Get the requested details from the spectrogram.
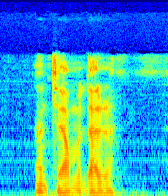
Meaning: intermodal
- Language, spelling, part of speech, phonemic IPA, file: French, intermodal, adjective, /ɛ̃.tɛʁ.mɔ.dal/, Fr-intermodal.ogg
